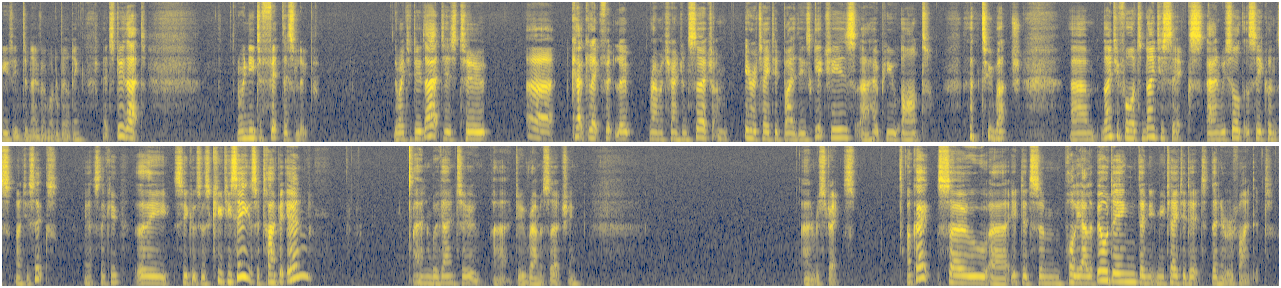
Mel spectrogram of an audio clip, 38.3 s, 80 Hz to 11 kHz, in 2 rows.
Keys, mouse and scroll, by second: 1.8 right click, 3.4 click, 4.0-6.0 middle drag, 6.9 click, 9.8 click, 11.2-12.0 drag, 12.2 click, 14.1 click, 15.0 click, 15.6 click, 16.4 9, 17.0 4, 17.5 Tab, 18.3 9, 19.3 5, 20.2 BackSpace, 20.8 6, 21.0 Tab, 21.9-23.5 typing, 27.0 click, 28.3-30.2 drag, 31.0 click, 35.7-37.4 drag, 37.0 right click, 37.6 middle click.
